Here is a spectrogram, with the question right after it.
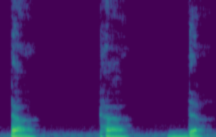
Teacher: But another place of articulation which is adjacent to the place of articulation from where we get retroflex sounds, remember, we get a retroflex sounds by curling the tip of the tongue backward, and then it hits hard palate area or teeth ridge area, and thus we get a retroflex sound like ta.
